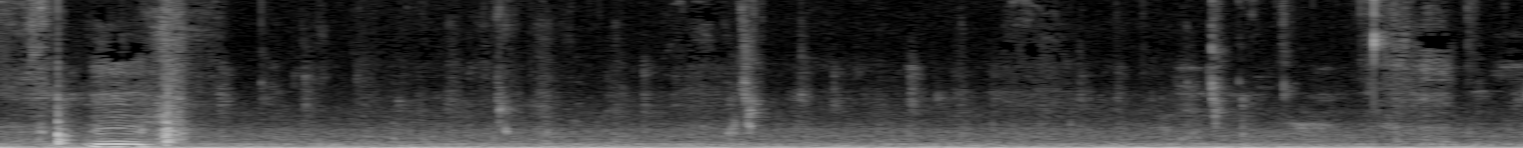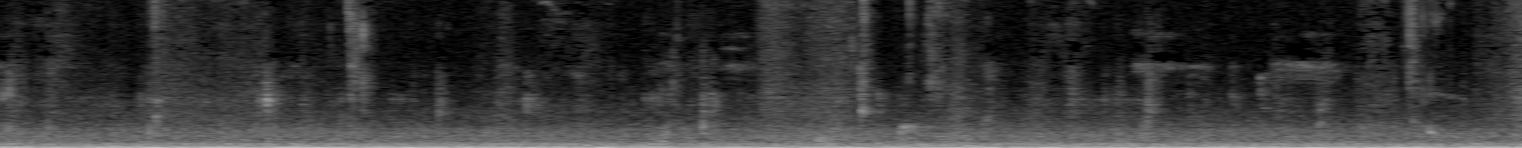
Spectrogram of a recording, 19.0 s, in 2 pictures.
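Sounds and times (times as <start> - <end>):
low hum: 0.0 - 19.0
person chewing food: 0.0 - 19.0
wet mouth clicks and smacks: 3.0 - 3.5, 4.4 - 5.0, 7.1 - 9.7, 10.4 - 12.0, 18.2 - 18.6.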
